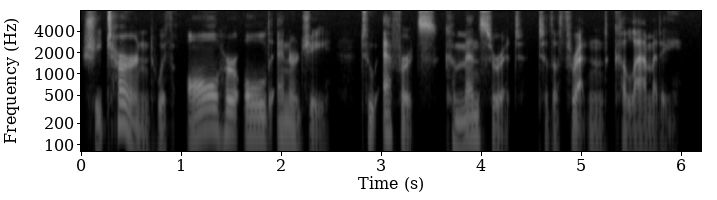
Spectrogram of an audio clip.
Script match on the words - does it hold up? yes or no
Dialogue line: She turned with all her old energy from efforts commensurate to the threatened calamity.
no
